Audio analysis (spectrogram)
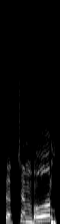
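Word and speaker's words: September: ই আর বার সেপ্টেম্বর সেপ্টেম্বর আর উচ্চারণ করবো না আর টা উচ্চারণ করবো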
